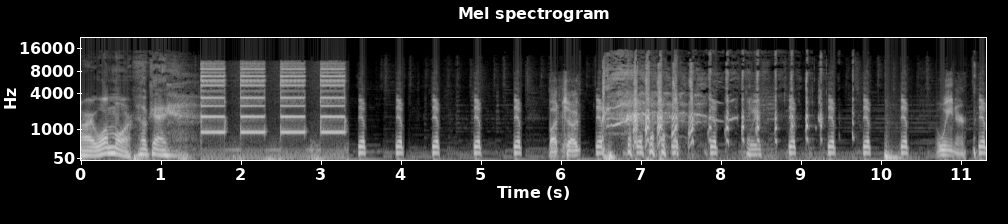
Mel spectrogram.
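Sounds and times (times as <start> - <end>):
speech: 0.0 - 1.4, 3.4 - 11.3
alarm clock beeping: 1.5 - 3.4
laughter: 6.4 - 9.9.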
